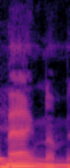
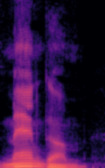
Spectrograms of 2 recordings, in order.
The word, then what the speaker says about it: Mangum: It's not Magnum. It's Mangum. I was like, oh, all right. – Mangum. – I was like, all right, can you help me pronounce it again? They kept saying, Mangum, not Magnum.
